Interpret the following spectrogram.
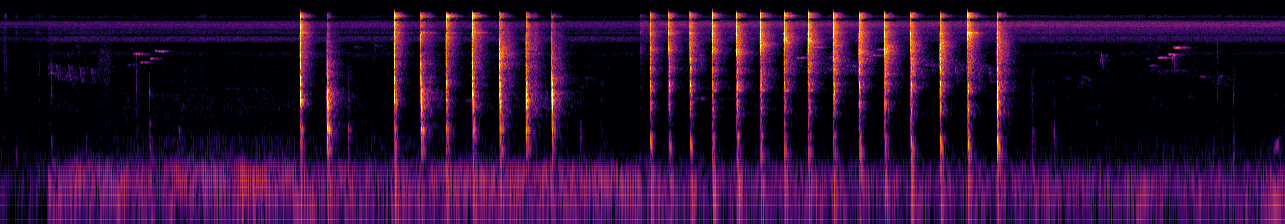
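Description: Hammer blows on the wooden poles of a frame: a run of about nine sharp strikes, a short pause, then a longer run of about seventeen, roughly two a second, stopping about twenty seconds in.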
